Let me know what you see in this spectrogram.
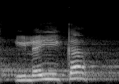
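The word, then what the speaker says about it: إليك: اوپر مد ہے۔ الیک، کوئی حرف لمبا نہیں، اس کو مجہول نہیں پڑھنا، الیک یہ مجہول ہے، الیک نہیں اس کو پڑھنا بلکہ صحیح تلفظ کیا ہے، الیک۔ آگے آیاتن، حمزہ کے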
